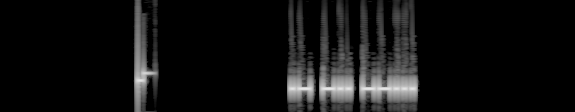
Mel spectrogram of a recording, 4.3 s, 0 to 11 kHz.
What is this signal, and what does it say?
Morse code, heard as a keyed tone, about 37 wpm, 700 Hz. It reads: AD7
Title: USA Call Sign Prefixes - 40wpm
